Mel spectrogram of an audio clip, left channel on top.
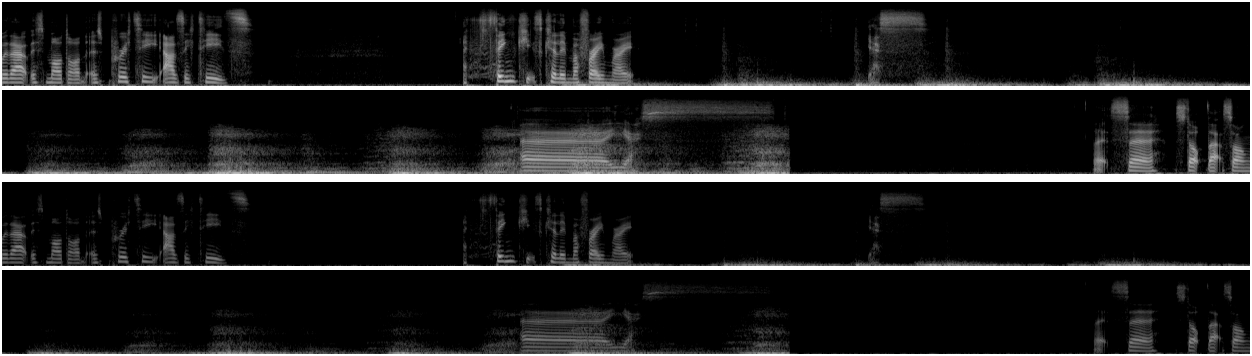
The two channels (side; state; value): right; quieter; 11.5 dB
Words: this mod on, as pretty as it is. I think it's killing my frame rate. Yes. Yes. Let's stop that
